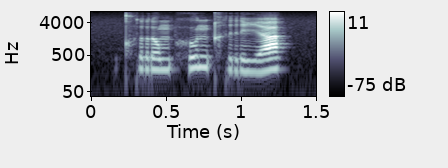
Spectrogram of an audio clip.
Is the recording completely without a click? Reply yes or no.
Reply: yes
